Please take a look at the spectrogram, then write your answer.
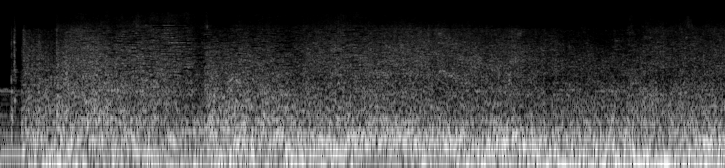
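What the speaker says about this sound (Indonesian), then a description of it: "Perahu mereka meledak, menewaskan kru di dalamnya." A boat explodes in a loud, dense roar of explosive rumble and crackling that fills the whole stretch, sustained and overwhelming without pause.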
